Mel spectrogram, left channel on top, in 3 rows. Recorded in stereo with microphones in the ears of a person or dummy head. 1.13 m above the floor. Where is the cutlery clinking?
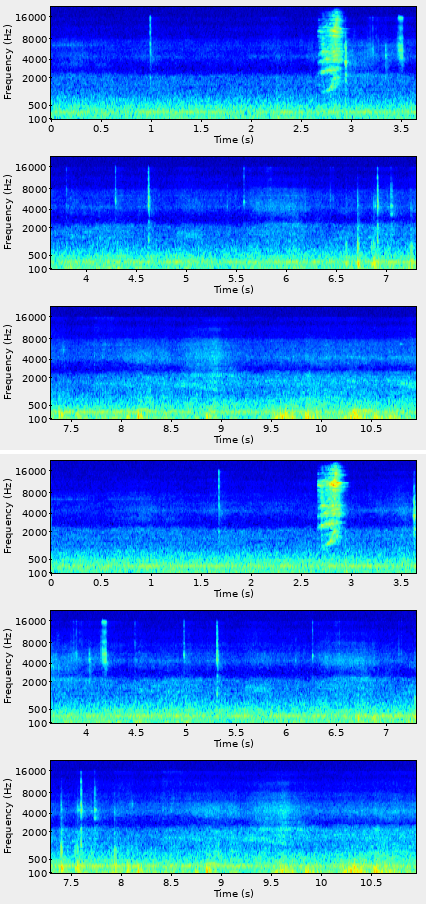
35° right (ahead or behind), 0.8 m.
